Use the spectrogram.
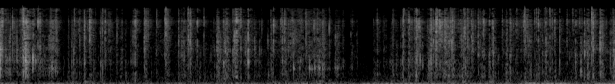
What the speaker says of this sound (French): J'ai également acheté les die cuts de la collection, donc on va les ouvrir ensemble.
